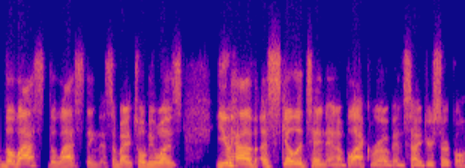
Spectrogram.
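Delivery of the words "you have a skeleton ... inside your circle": ordinary delivery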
